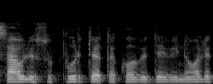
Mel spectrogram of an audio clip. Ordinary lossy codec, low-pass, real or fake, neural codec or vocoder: Opus, 64 kbps; 7.2 kHz; real; none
